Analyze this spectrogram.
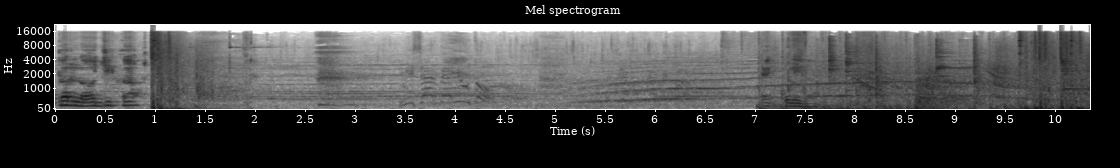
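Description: Pistol shots ring out, sharp and loud, with a short echo.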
